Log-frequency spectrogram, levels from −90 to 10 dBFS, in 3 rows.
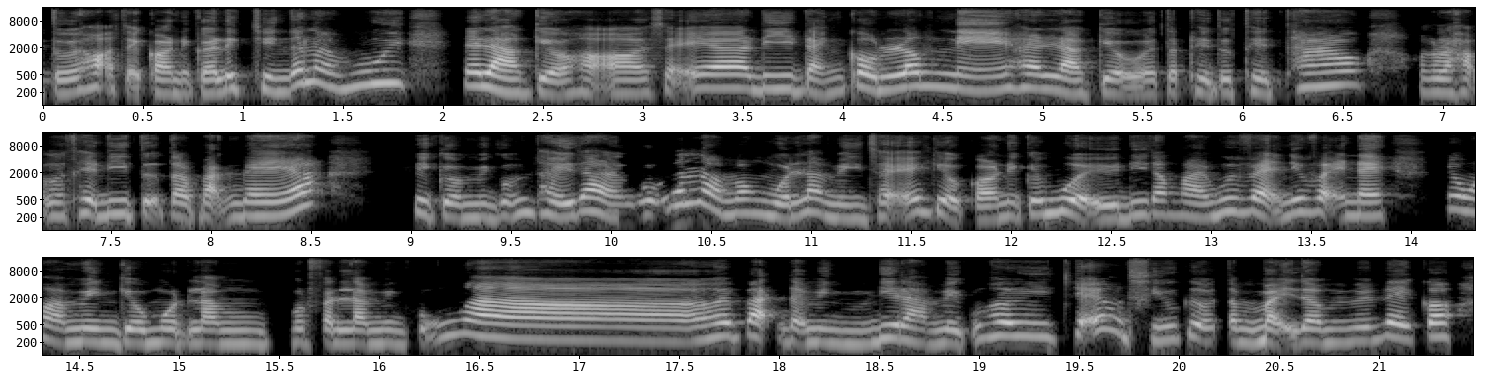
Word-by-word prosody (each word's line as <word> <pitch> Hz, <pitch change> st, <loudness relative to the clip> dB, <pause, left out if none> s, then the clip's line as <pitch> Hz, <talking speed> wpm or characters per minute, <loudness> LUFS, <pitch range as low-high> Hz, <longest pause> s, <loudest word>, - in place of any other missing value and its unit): tối 190 Hz, +2 st, -3 dB
họ 265 Hz, +4 st, +3 dB
sẽ -, -, -2 dB
có 195 Hz, -, +4 dB
những 190 Hz, 0 st, -8 dB
cái 190 Hz, -, +1 dB
lịch 240 Hz, +4 st, -1 dB
trình 225 Hz, -4 st, -4 dB
rất 315 Hz, +3 st, +1 dB
là 310 Hz, -5 st, -2 dB
vui, 310 Hz, +6 st, -3 dB, 0.3 s
nên 280 Hz, -1 st, +4 dB
là, 205 Hz, -6 st, +8 dB
kiểu, 185 Hz, -3 st, +1 dB
họ 190 Hz, 0 st, +2 dB
sẽ, 195 Hz, +6 st, -4 dB
ơ, 255 Hz, -1 st, +7 dB
đi 240 Hz, +1 st, -5 dB
đánh 210 Hz, -1 st, -3 dB
cầu 265 Hz, -3 st, +3 dB
lông 270 Hz, +3 st, +2 dB
nè, 230 Hz, -1 st, +2 dB
hay 255 Hz, -1 st, +4 dB
là, 215 Hz, -6 st, +4 dB
kiểu, 185 Hz, -1 st, -3 dB
tập 195 Hz, -, -7 dB
thể -, -, -5 dB
dục 200 Hz, -1 st, -6 dB
thể 205 Hz, -4 st, -6 dB
thao, 285 Hz, +3 st, -1 dB, 0.3 s
hoặc 205 Hz, -, -9 dB
là 200 Hz, -, +1 dB
họ 205 Hz, +1 st, -2 dB
có 215 Hz, -, -7 dB
thể 255 Hz, -1 st, 0 dB
đi 240 Hz, +2 st, -5 dB
tụ 460 Hz, -, -4 dB
tập -, -, -1 dB
bạn -, -, -1 dB
bè 220 Hz, +1 st, 0 dB
á. 340 Hz, +7 st, +5 dB, 0.5 s
Thì, 250 Hz, -, -3 dB
kiểu, 215 Hz, -3 st, -4 dB
mình 200 Hz, -1 st, -9 dB
cũng 240 Hz, +4 st, -6 dB
thấy 220 Hz, -4 st, -1 dB
là 270 Hz, -6 st, +3 dB
cũng 240 Hz, 0 st, -4 dB
rất 390 Hz, -, +1 dB
là 375 Hz, -8 st, +1 dB
mong 250 Hz, -1 st, -5 dB
muốn 200 Hz, -1 st, -2 dB
là 265 Hz, +1 st, 0 dB
mình 190 Hz, -3 st, -8 dB
sẽ, 215 Hz, +7 st, -2 dB
kiểu, -, -, +1 dB
có 180 Hz, -, +1 dB
những 210 Hz, +2 st, -9 dB
cái 240 Hz, -, -1 dB
buổi 390 Hz, -, +2 dB
đi 235 Hz, -, -7 dB
ra 240 Hz, 0 st, -2 dB
ngoài 215 Hz, -4 st, -3 dB
vui 265 Hz, +5 st, -5 dB
vẻ 265 Hz, -2 st, +2 dB
như 255 Hz, +4 st, -3 dB
vậy 270 Hz, -, -1 dB
nè, 220 Hz, 0 st, +2 dB, 0.3 s
nhưng 300 Hz, -2 st, -2 dB
mà 240 Hz, -, +1 dB
mình 205 Hz, -1 st, -4 dB
kiểu 200 Hz, -1 st, -1 dB
một 200 Hz, -1 st, -5 dB
là 190 Hz, -1 st, 0 dB, 0.4 s
một 200 Hz, -, -10 dB
phần 195 Hz, -, -2 dB
là 190 Hz, 0 st, 0 dB
mình 190 Hz, -1 st, -9 dB
cũng, 280 Hz, +5 st, -10 dB
a, 230 Hz, -5 st, +5 dB
hơi 275 Hz, +3 st, +1 dB
bận -, -, +6 dB
tại -, -, -2 dB
mình 190 Hz, -2 st, -9 dB
đi 250 Hz, +3 st, -1 dB
làm 205 Hz, -5 st, -2 dB
về 190 Hz, -1 st, -4 dB
cũng 235 Hz, -, -12 dB
hơi 280 Hz, -1 st, 0 dB
trễ 300 Hz, +1 st, +1 dB
một 350 Hz, -, -8 dB
xíu, 225 Hz, 0 st, -8 dB
kiểu, 215 Hz, -, -3 dB
tầm 205 Hz, -1 st, -5 dB
7:00 200 Hz, 0 st, +1 dB
mình 200 Hz, +1 st, -11 dB
mới 220 Hz, +1 st, -6 dB
về 250 Hz, +1 st, +1 dB
cơ, 275 Hz, +3 st, +3 dB
230 Hz, 275 wpm, -22 LUFS, 200-260 Hz, 0.5 s, là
